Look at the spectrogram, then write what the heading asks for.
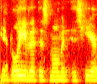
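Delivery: ordinary delivery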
